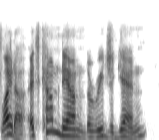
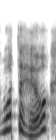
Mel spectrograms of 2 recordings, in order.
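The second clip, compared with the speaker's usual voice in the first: mock surprise; 9 semitones higher than usual. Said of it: "he's like".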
